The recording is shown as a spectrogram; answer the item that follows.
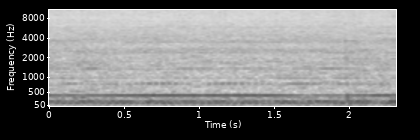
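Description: A steady background hum with one constant mid-pitched tone and a few lower droning tones, unchanging throughout.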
